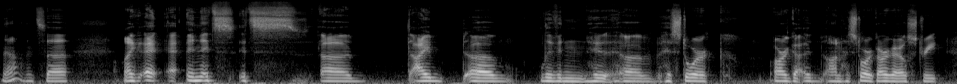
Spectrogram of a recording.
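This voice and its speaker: A man co-hosting a podcast in casual chat, musing and halting as he repeats words. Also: a little high, little pitch movement, darkish tone. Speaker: podcast co-host.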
